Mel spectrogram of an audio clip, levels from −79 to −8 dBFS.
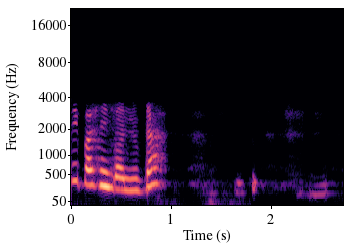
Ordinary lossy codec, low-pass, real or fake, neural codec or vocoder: AAC, 16 kbps; 3.6 kHz; fake; codec, 16 kHz in and 24 kHz out, 0.4 kbps, LongCat-Audio-Codec, four codebook decoder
